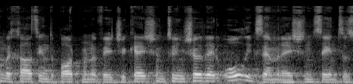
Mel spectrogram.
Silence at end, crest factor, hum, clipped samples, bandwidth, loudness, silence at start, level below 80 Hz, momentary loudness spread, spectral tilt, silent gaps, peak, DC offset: 0 s; 14 dB; none; under 0.1%; 16.5 kHz; -18 LUFS; 0 s; -42 dBFS; 5 LU; -5 dB/octave; none; -4 dBFS; under 0.1%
